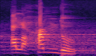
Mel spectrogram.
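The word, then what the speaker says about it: الحمد: আলহামদু, এ গলার ভেতর থেকে এটা উচ্চারণ করবেন।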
